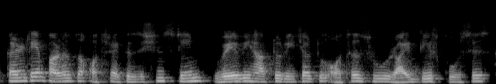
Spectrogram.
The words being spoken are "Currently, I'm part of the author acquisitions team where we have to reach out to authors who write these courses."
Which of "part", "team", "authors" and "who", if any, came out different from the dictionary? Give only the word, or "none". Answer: authors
